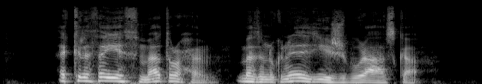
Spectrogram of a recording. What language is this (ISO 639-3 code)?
kab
